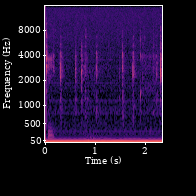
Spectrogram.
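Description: Typing on a computer keyboard: about ten separate key clicks at an uneven pace, over a steady low electrical hum.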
